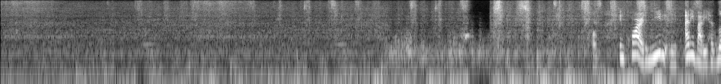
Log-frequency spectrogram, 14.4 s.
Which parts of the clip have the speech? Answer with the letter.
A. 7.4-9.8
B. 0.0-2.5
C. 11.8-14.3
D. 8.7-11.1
C.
